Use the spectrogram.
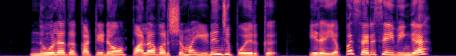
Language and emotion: Tamil, angry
